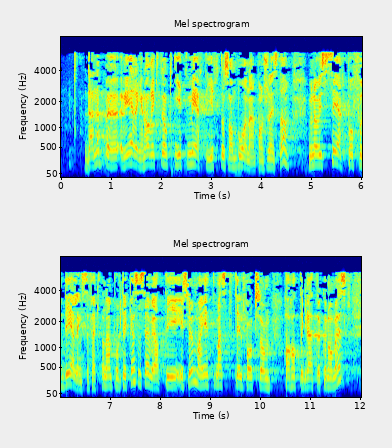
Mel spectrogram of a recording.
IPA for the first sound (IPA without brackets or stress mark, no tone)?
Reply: d̪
